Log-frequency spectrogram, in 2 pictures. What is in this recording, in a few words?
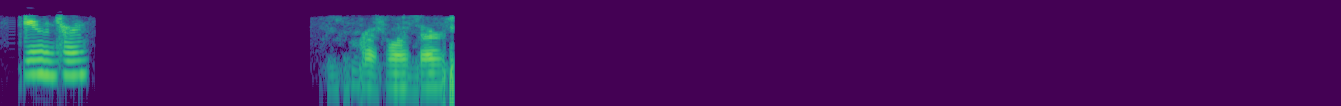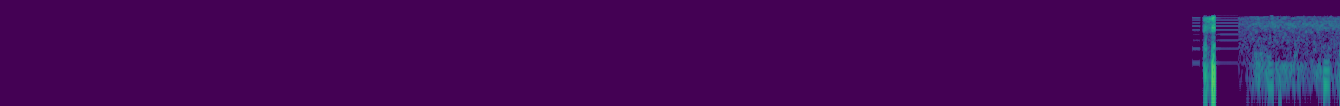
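Public Safety Tactical, p25; wake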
